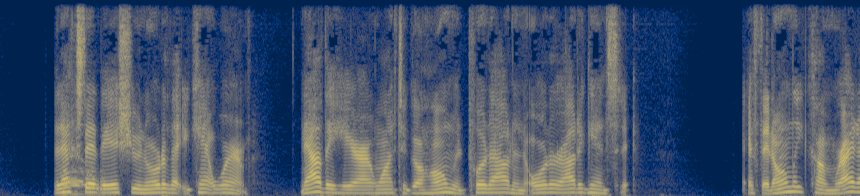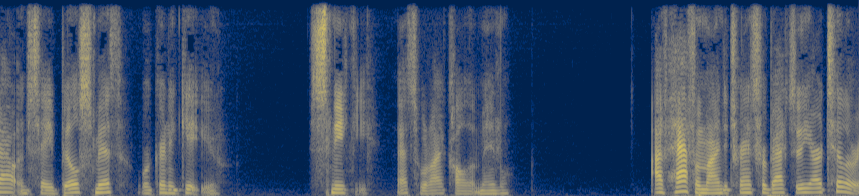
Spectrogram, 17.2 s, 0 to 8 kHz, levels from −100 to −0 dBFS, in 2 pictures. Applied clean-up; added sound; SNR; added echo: neural mask model RNNoise.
